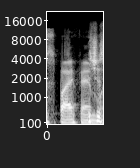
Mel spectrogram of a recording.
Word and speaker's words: Spy x Family: spy X family is it is do you pronounce the X when you say no it's a spy family spy family spy family yeah okay see it's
